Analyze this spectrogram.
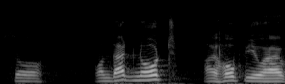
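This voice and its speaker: A man with a fairly high pitch and a dark, mellow tone. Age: 80s+. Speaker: guest speaker, plant expert and author. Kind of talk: lecture; audience Q&A.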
